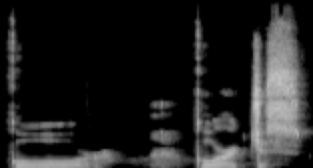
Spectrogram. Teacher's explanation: the first syllable is the long or sound, like floor and more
